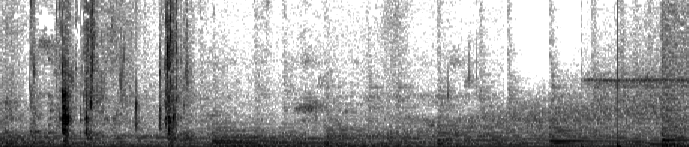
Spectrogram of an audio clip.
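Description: Cut raw papaya pieces being washed in a bowl of water, giving soft sloshing and a few distinct drips and splashes against a steady low background hum.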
